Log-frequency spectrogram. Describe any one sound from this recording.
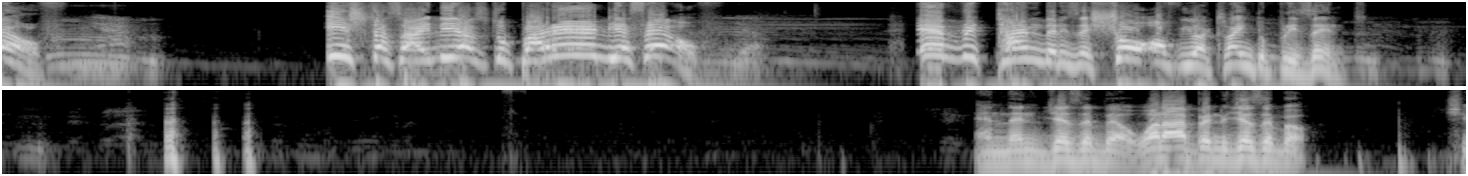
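A man preaches with animation through a microphone, pausing between phrases.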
